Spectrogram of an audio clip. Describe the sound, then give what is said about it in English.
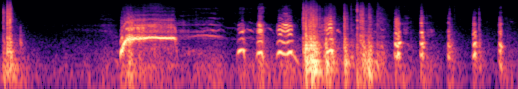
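A human voice imitates a lumberjack's hoop call, the shout used on the river when breaking up log jams. It gives one loud, sustained call that rises in pitch, then a run of short, rhythmic voiced bursts. “I guess the hoop would sound something like this.”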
